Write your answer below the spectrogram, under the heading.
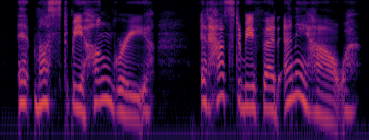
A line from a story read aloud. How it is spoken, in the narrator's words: said Rilla desperately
